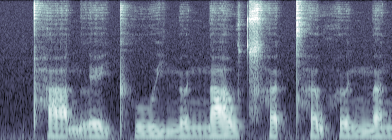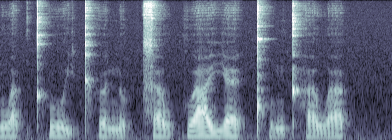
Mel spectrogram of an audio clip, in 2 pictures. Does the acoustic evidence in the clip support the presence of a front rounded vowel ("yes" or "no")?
no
